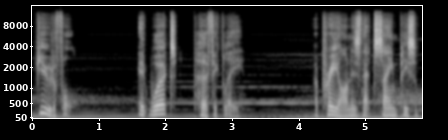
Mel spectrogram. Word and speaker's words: prion: We call it a prion, pronounced P-R-E-on.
